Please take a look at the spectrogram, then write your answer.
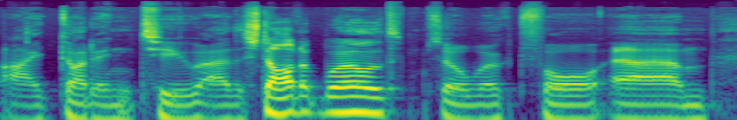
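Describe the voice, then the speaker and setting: Speaking in a Geordie accent, a man talks at a fairly slow pace, with a fairly low pitch and ordinary pitch variation. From northern England, Newcastle. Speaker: tech communications director and writer. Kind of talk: podcast interview. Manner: hesitant, many fillers and repetitions.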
